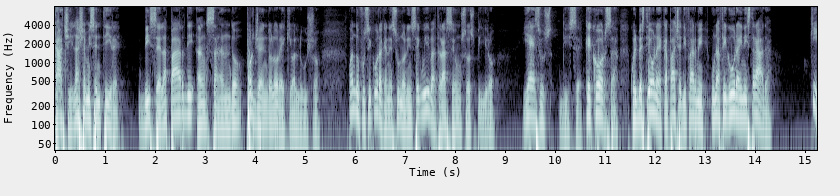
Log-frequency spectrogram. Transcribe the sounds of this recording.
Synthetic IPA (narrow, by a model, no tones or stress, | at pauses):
t̪at͡ʃilaʃːamisent̪iːɾe | d̪isːelapard̪iʔansand̪opord͡ʒɛnd̪oloɾɛkʲːjoa̰lːṵːʃo̰ | kwand̪ofusːikuːɾakenːesːuːnolinseɡwiːvat̪ɾasːeunsospiːɾo̰ | jɛːzusd̪ḭsːḛkekːorsakwelbest̪joːneɛkːapaːt͡ʃed̪ifarmiunafiɡuːɾainist̪ɾaːd̪a̰ | k̟i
